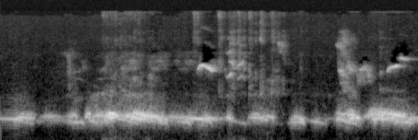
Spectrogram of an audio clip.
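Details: Spotted doves cooing: low, hollow coos overlapping in a near-continuous murmur, broken by short pauses, with a few faint higher chirps from other birds.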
